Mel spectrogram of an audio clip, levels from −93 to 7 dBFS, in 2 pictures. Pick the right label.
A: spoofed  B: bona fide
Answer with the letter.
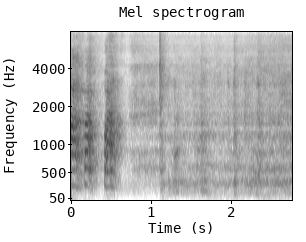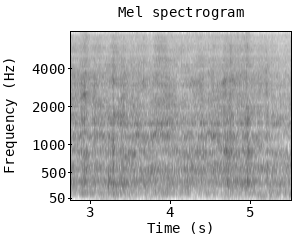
A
